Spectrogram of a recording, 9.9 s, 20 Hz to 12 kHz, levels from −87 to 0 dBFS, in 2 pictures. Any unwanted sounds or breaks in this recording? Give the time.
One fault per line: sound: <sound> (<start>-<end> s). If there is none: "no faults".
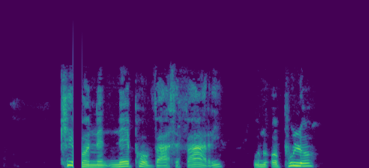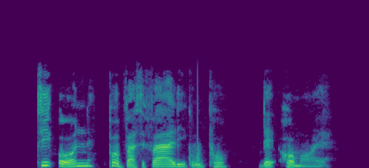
sound: dropout (1.0-1.1 s)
